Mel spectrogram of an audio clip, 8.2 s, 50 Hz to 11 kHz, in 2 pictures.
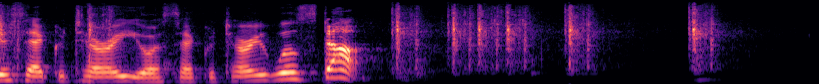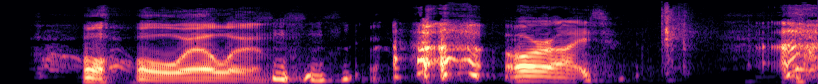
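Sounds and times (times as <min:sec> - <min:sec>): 
typewriter key strikes: 0:00.0 - 0:00.7, 0:02.0 - 0:03.7
speech: 0:00.0 - 0:02.1, 0:04.5 - 0:07.3, 0:08.0 - 0:08.1
laughter: 0:04.3 - 0:06.7, 0:07.9 - 0:08.1.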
